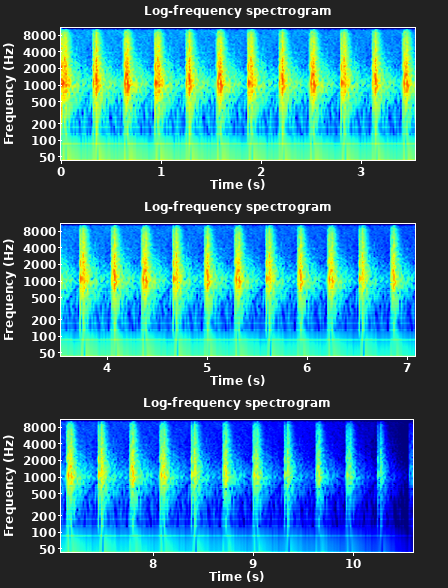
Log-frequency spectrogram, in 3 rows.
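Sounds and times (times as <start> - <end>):
hand clap: 0.0 - 10.6.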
